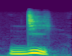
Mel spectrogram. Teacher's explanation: You don't pronounce the final T.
